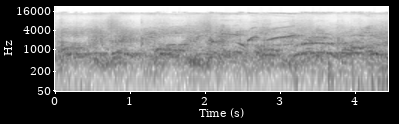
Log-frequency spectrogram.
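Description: Wrestling crowd roaring and cheering loudly and continuously, with shouts rising out of the dense wash of voices throughout.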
